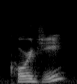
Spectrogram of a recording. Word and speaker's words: Cordial: sorry it's been mentioned cordial is pronounced core g cordial it's okay uh i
